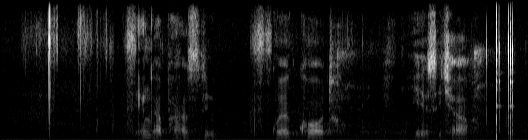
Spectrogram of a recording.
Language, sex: South Ndebele, male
